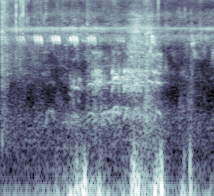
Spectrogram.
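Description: Chickens cluck and murmur nearby in short bursts, with a few clearer calls standing out over a low background rumble.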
